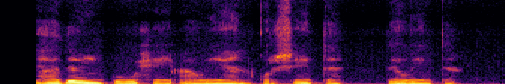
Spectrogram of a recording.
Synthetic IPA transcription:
ʃɐɦaːðɔːjɪŋkʰʊwɑħɑjʔɑːwɪjaːnqɔrʃɛjnt̪ʰɐ | d̪̥aːwiːnt̪ʰɐ

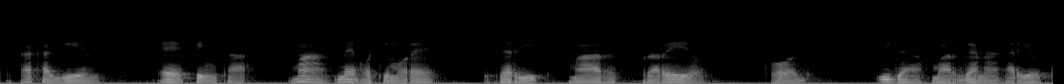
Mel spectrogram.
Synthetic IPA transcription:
kakaɡɪn | ɛpɪɲka | manɛɔtɪmɔɾʔɛ | utaɾik | mar | pɾaɾɪjɔ | kɔd | iɡamarɡanaʔaɾɪjɔ

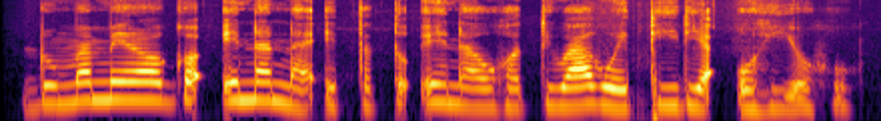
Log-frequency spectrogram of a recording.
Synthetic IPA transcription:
dumameɾɔɡɔʔenanaʔetatoʔenaoɦɔtiwaɣwetiɾiaoɦiohu

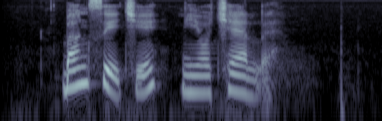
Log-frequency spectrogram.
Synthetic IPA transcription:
baŋset͡ʃe | ŋɪɔt͡ʃɛlɛ̰

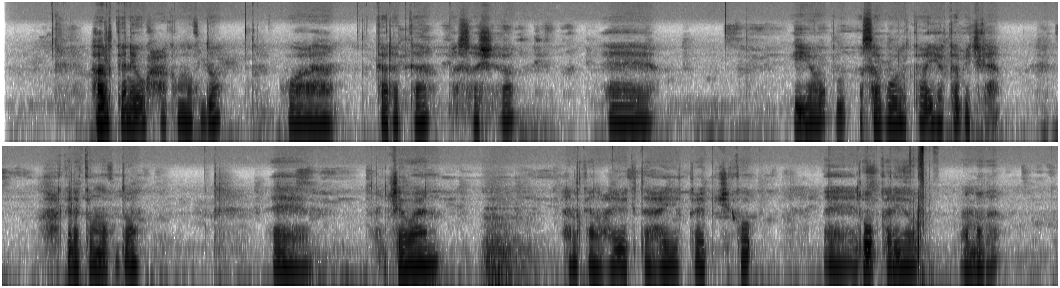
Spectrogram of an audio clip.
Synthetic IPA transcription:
halkaniwħakʰamʊqd̪o | wa | kɑɾˤat̪kʰab̥asaʃa | ɪjosɑbuːlkaɪjokabɪt͡ʃkʰa | wɑħɑkʰɐlɛkʰɐmuːqd̪ɔ | ɛː | t͡ʃɐwaːn | hɐlkʰɐnwɑħɑjɛɡt̪ʰɐɦɛjqʰɾɛbt͡ʃɪkʰɔ | ɛːlɐɣʊkʰɐɾɪjɔʕʊnːɐðɐ

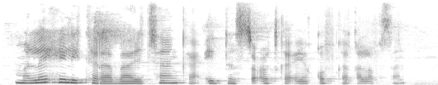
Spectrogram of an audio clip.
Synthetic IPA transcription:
mɐlɐhɛlɪkʰɐɾaːbaːɾɪt̪ʰaːŋkʰɐ̰ʕɪd̪ːɐsɔʕɔd̪kʰɐ̰ʔɛːqɔfkʰɐqɑlɐbsɐn

